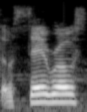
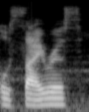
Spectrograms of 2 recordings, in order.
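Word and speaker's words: Oceiros: Yes, I believe it's pronounced Oseros, not Osiris. It's just how I think it's pronounced.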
